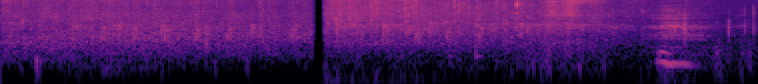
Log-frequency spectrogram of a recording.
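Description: A church congregation gathered for a summer prayer meeting applauds to welcome a speaker, producing steady, dense clapping from many hands in a large room, fairly faint and distant, with a brief dropout partway through.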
